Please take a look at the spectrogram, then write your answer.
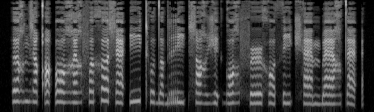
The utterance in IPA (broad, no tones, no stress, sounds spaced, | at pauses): ə ʁ n z ə qʼ ɔ ʔ ɔ ʁ ɛ ʁ f ʌ x ʌ s æ ʔ i tʰ ʊ d̪ ʌ ɡ r i ʔ s ɑ ʁ ʒ ɪ ʔ ɡ ɔ ʁ f ə˞ x ɔ θ i t͡ʃʰ æ m b æ ʁ t̪ æ ʔ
